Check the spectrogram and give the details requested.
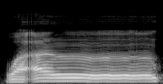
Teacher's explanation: tidak didengungkan itu tidak ditahan atau tidak dipanjangkan Jangan dibaca waantumimun nah ditahan seperti itu salah tapi dibaca jelas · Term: izhar syafawi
